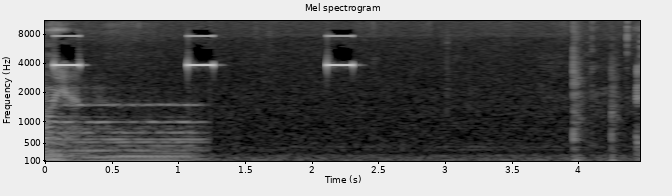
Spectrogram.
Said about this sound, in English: A tiny beeping sound caught Kano's attention.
